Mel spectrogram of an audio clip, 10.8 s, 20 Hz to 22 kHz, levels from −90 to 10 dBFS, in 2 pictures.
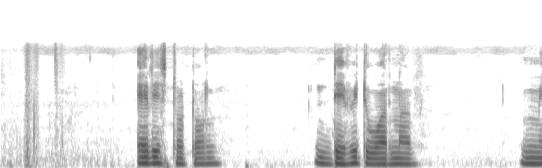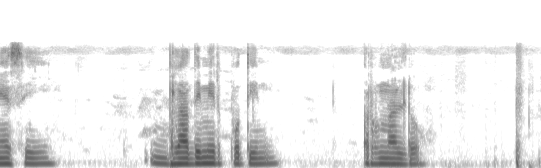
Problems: none marked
